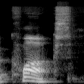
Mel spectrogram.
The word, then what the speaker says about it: quark: made up word uh rhymed with mark um you don't really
